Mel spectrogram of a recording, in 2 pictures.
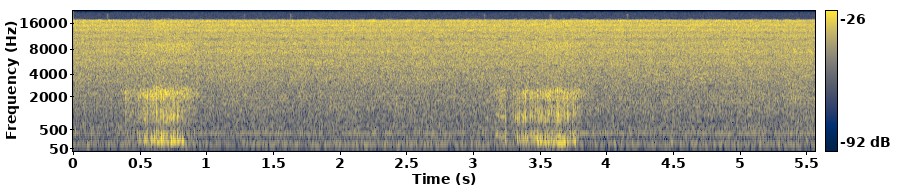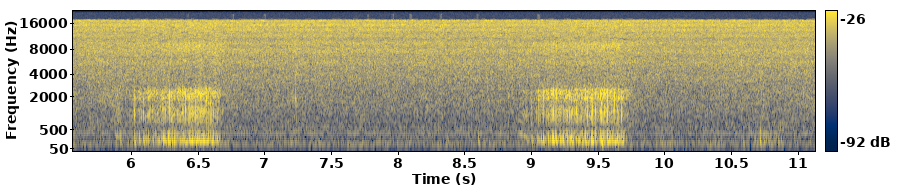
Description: My beautiful fat Topsy snoring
